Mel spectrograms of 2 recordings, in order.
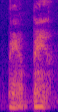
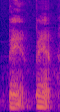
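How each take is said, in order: Both takes have the same delivery.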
